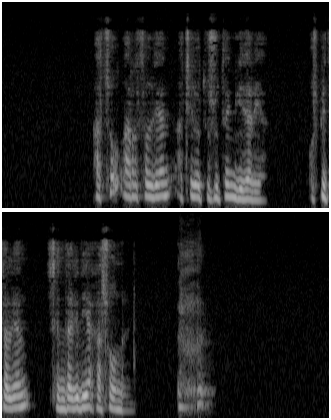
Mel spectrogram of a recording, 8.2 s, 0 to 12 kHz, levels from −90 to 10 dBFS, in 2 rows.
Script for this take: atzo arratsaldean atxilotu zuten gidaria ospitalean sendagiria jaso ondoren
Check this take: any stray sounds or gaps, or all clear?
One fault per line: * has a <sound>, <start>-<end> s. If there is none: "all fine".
* has a cough, 6.3-6.8 s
